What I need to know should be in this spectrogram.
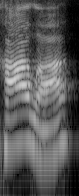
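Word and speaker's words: challah: eat on shabbat ray khala the hay on the end is silent right and when we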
